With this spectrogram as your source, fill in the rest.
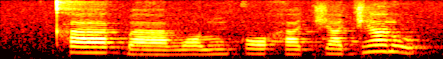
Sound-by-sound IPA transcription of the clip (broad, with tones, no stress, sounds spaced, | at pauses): kʰ aː˦ ɡ͡b aː˨ β ɔ˨ l ũ˨ k ɔ˨ h a˨ t͡ʃ a˨ d͡ʒ ã˦ ɾ o˨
